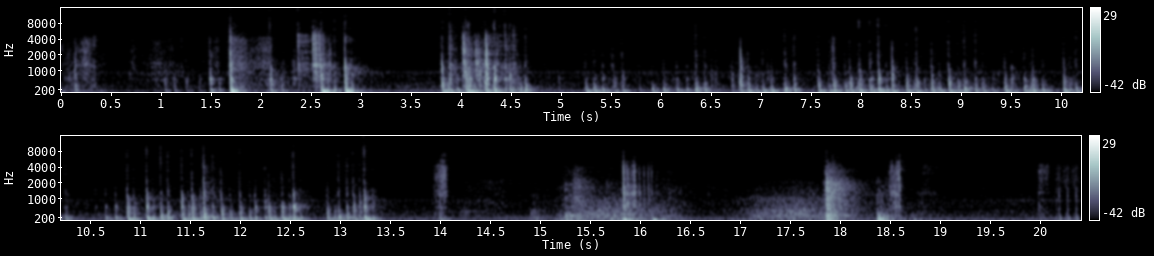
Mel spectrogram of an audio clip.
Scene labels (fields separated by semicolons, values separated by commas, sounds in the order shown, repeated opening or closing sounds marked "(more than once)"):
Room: living room; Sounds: keyboard typing, wardrobe or drawer (more than once)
